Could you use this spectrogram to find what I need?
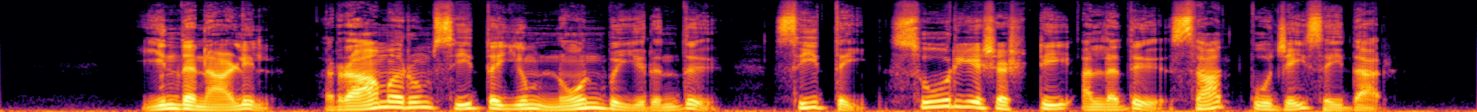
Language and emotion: Tamil, neutral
